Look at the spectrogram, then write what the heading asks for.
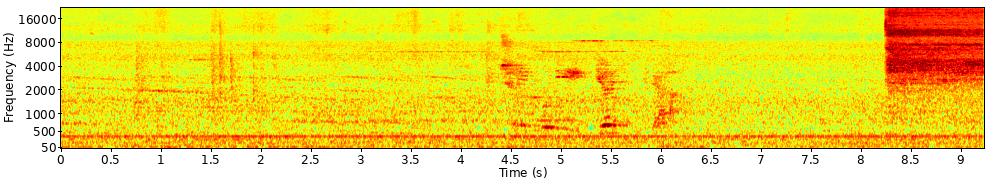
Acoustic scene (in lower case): subway train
